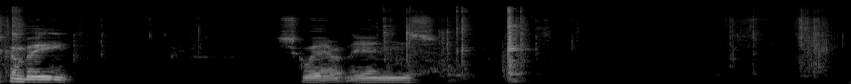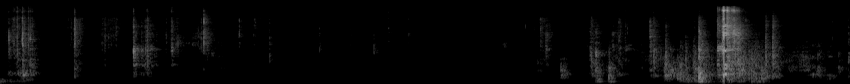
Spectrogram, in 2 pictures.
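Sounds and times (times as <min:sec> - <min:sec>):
marker scratching and paper rustling: 0:07.2 - 0:12.7.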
